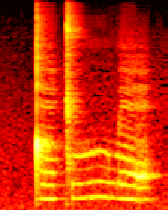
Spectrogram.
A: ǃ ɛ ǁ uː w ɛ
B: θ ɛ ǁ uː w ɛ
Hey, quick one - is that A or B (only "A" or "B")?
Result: A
